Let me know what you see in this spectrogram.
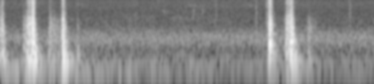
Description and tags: Car doors locking/unlocking
Automatic car doors locking and unlocking using the remote.
remote, unlocking, car, automatic, door, locking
